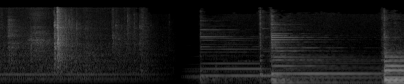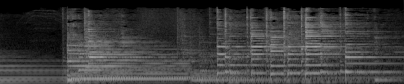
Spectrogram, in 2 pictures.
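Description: Faint steady room hum with a single click, then after a brief silence, music on plucked strings begins about two seconds in. It swells louder as deep bass notes come in around four seconds.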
